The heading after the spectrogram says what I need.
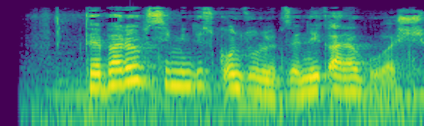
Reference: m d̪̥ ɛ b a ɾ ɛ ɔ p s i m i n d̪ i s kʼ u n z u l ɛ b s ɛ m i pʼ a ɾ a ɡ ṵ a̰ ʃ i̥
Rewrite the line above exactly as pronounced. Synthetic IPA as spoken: m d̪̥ ɛ b a ɾ ɛ ɔ p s i m i n d̪ i s kʼ u n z u l ɛ b z ɛ n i kʼ a ɾ a ɡ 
